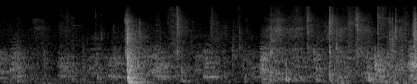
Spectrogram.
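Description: Great Danes whining and whimpering in excitement, with one loud, sharp knock about a second in.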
